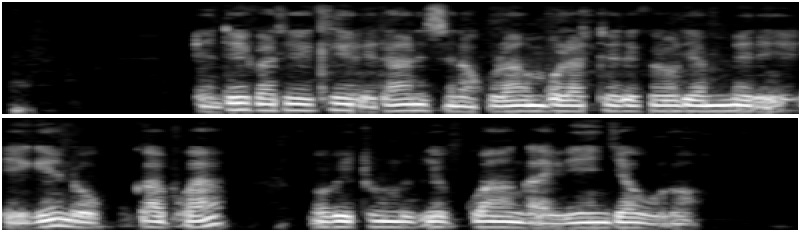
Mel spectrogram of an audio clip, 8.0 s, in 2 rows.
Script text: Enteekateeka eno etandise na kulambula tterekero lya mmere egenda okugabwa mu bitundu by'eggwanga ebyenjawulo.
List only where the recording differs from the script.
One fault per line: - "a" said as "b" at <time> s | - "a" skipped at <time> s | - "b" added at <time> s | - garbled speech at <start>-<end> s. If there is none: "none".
- "eno" skipped at 1.7 s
